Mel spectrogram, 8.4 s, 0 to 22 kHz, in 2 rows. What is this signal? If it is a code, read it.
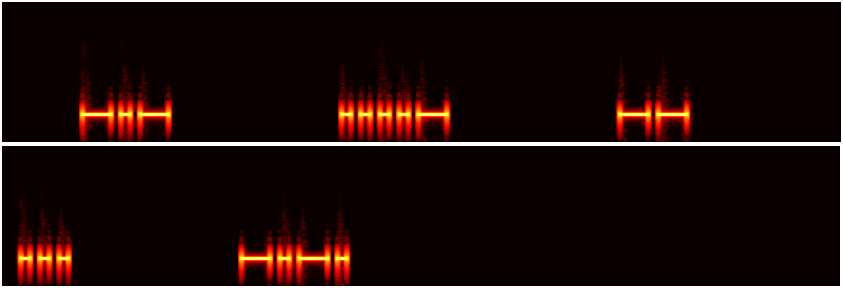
Morse code, heard as a keyed tone, about 25 wpm, spaced as for 9 wpm, 700 Hz. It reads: K4MSC
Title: USA Call Signs - 5 Characters - 6x Character Spacing - 25wpm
